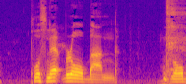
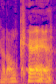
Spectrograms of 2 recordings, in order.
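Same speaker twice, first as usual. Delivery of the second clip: dismissive; 5 dB louder than usual. Retold or imitated. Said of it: "I'll be like".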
